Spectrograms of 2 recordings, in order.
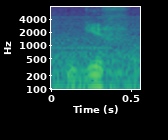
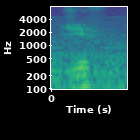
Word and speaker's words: GIF: That'll bring up, I think, a bunch of things you can redeem for free, which is usually the little GIF or GIF files, depending on how you say it.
